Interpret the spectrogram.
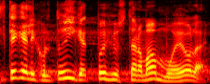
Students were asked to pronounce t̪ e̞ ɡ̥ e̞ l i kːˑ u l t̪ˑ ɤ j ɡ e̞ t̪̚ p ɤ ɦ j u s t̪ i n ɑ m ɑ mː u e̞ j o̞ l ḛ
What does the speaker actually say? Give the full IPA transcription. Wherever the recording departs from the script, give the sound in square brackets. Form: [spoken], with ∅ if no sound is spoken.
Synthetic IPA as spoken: t̪ e̞ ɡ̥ e̞ l i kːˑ u l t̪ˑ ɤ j ɡ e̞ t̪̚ p ɤ ɦ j u s t̪ [æ] n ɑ m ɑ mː u e̞ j o̞ l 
